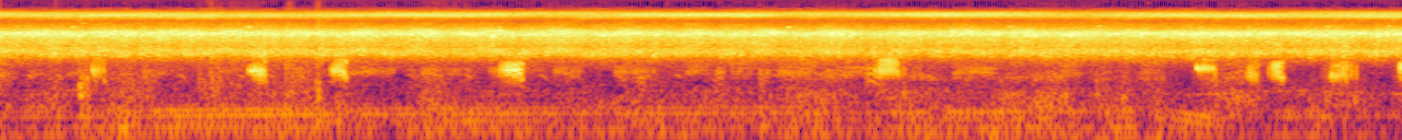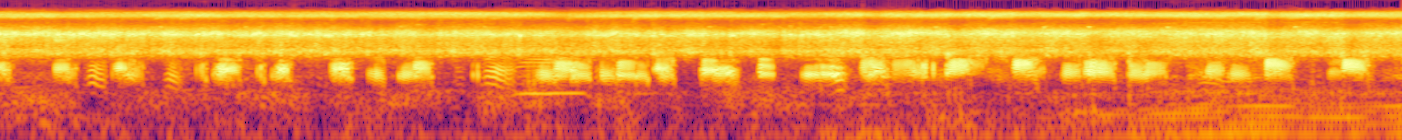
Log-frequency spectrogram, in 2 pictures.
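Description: Pond chorus of calling frogs, narrow-mouthed frogs (อึ่ง) among them. A dense steady high-pitched chorus runs throughout, with short low croaks that grow much more frequent from about halfway through.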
